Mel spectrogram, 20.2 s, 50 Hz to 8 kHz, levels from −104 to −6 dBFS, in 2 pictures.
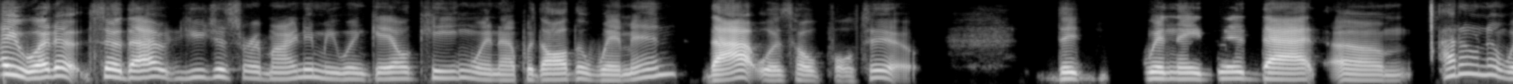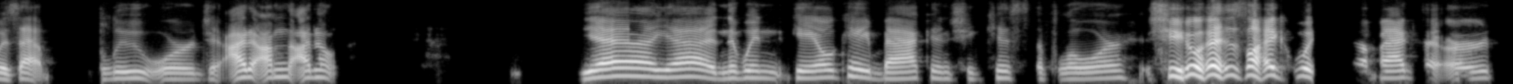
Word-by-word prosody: Hey, 295 -3 +7
what, 205 +5 +5
uh - - +2
so 230 -3 +2
that 205 -1 +3
you 210 +4 -11
just 220 -2 -6
reminded 185 +4 -5
me 180 -3 -7
when 165 -1 -6
Gayle 175 +3 -3
King 195 +2 -9
went 155 -4 -6
up 145 -1 -7
with 155 0 -5
all 160 +1 +2
the 175 0 -5
women, 170 - -6 0.2
that 145 - +7
was 140 -1 -6
hopeful 135 -4 -7
too. 210 - -7 1.0
Did 175 -1 -1 0.4
when 180 0 0
they 170 -2 -2
did 185 -3 -3
that, 165 -2 +6
um 145 -2 -4 0.2
I 250 - -1
don't 310 0 -6
know, 280 - -6
was 170 -8 -5
that - - -2 0.3
Blue 185 +4 -7
Orig 165 -1 -8
I - - +3
I'm 225 0 -1
I - - 0
don't 215 -1 -8 1.6
Yeah, 240 +5 +6
yeah, 225 +1 +1
and 180 -3 -3
then 190 - -5
when 195 -3 -7
Gayle 205 +1 -3
came 210 -6 -4
back 185 +3 -1
and 180 -3 -12
she 170 - -18
kissed 190 +4 -13
the 175 - -11
floor, 180 +5 -7
she 240 -4 +2
was 275 -3 +8
like 270 -1 +7
w - - -31
when 240 -2 0 0.3
got 200 - -8
back 200 +1 +1
to - - -6
earth, 180 +4 -6
185 Hz, 180 wpm, -22 LUFS, 170-215 Hz, 1.6 s, was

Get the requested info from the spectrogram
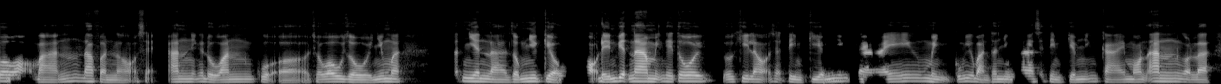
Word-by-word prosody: Âu 150 0 +5
họ 150 - -2
bán 120 +7 -1
đa 140 -1 +2
phần 110 -5 -3
là 105 - -4
họ 100 - -5
sẽ - - -9 0.2
ăn 125 +1 +1
những 125 - -4
cái 135 - -3
đồ 115 -4 0
ăn 120 +1 0
của 100 -4 -3
châu 115 +1 -2
Âu 130 -1 +3
rồi, 110 -2 +1
nhưng 130 +3 +1
mà 130 -1 +1 0.5
tất - - -8
nhiên 140 -2 +3
là 115 -2 0
giống 115 +4 0
như, 145 0 +3
kiểu, 100 -1 +1 0.2
họ - - +2
đến 125 +4 +3
Việt 155 -2 +4
Nam 140 -1 +8
mình 130 - -2
thế 135 - 0
thôi, 140 -1 +3
đôi 120 +1 -4
khi 135 +2 -2
là 120 - 0
họ 115 - -1
sẽ 130 - -7
tìm 115 -5 -3
kiếm 120 +2 0
những 145 +1 -4
cái 125 +5 0
mình 145 -7 -3
cũng 125 - -4
như 145 -1 -2
bản 105 -5 0
thân 120 0 -2
chúng 115 - -2
ta 135 - -2
sẽ - - -16
tìm 115 -4 -5
kiếm 115 +1 -3
những 135 +3 -7
cái 110 -4 -3
món 115 -1 -1
ăn, 140 -2 +3
gọi 115 - -1
là 110 -1 +1
125 Hz, 280 wpm, -24 LUFS, 115-140 Hz, 0.5 s, Nam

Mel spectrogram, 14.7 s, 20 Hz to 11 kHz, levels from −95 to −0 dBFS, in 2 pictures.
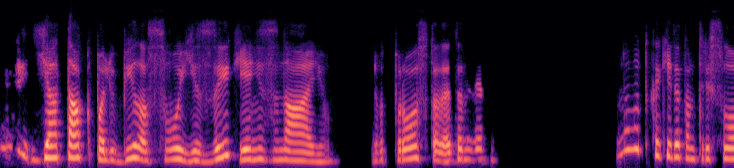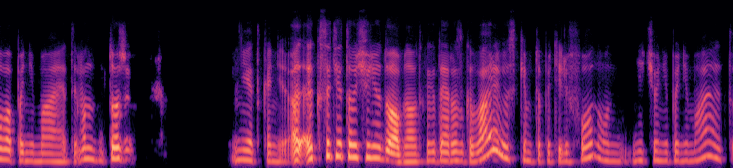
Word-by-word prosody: я 230 - +3
так 230 0 +5
полюбила 185 +2 +2
свой 195 +2 -1
язык, 175 - 0
я 195 +1 +3
не 200 +1 -3
знаю. 175 -5 -1 0.4
Вот 180 +3 -13
просто, 210 0 -1
это, 165 +5 0
наверно 195 -1 -8 1.2
Ну, 375 +6 -4
вот 400 -1 -2
какие-то 255 -2 0
там 215 -3 -6
3 210 +1 -6
слова 205 -1 +1
понимает. 160 -2 -6
И - - -5
вон 195 -3 -4
тоже 215 -3 +2 1.0
Нет, 185 -2 -4
коне 160 +1 -7
э, - - -5 0.2
э, - - +5
кстати, 265 +3 +1
это 245 -1 +3
очень 235 -1 +3
удобно: 155 -8 +5
вот 150 0 -4
когда 170 0 -2
я - - -1
разговариваю 195 - +1
с 215 - -19
кем-то 170 -5 -8
по 160 0 -10
телефону, 210 +10 -5
он 165 -1 -10
ничего 175 +1 -8
не 170 - -10
понимает. 190 +7 -7
190 Hz, 170 wpm, -24 LUFS, 170-220 Hz, 1.2 s, так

